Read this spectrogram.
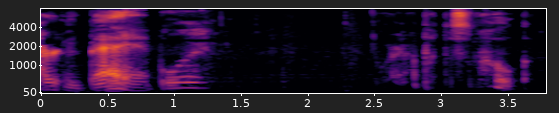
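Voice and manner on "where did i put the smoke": whispered searching question; absent-minded, voiceless self-talk; whispering to self. Real, not acted. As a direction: whisper it to yourself while hunting around. Still hunting for the smoke.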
